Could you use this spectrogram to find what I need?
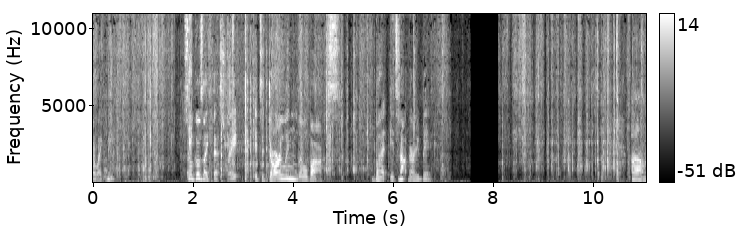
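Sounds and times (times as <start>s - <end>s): cardboard box being handled: 0.0s - 7.2s.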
